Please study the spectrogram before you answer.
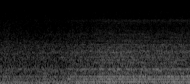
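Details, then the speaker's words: McIntosh MR71 tube FM receiver with a short wire as antenna, played through the shop stereo before tube testing: a constant low hum under steady hiss with no change in pitch; audio hum of unknown source, front-end fault suspected. "it's got a big W and hum in it okay not to sweat not to panic let us tune around"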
